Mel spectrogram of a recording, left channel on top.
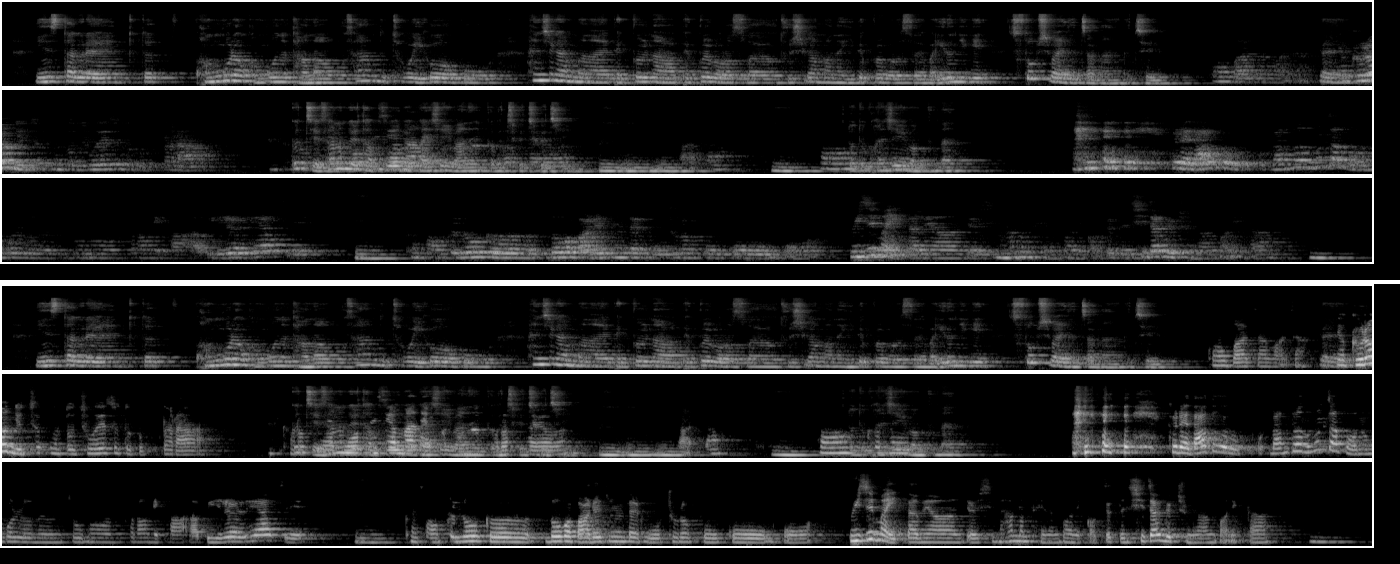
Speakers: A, in the centre; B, on the right (about 85°).
A: 인스타그램, 둘다 광고랑 광고는 다 나오고, 사람들 저거 이거 뭐, 한 시간 만에 100불 나, 백 불 벌었어요. 두 시간 만에 200불 벌었어요. 막 이런 얘기 수도 없이 많이 듣잖아. 그치?
B: 어, 맞아, 맞아.
A: 그래.
B: 야, 그런 유튜브는 또 조회수도 높더라. 그렇게
A: 그치? 사람들이
B: 뭐,
A: 다
B: 한
A: 부업에
B: 시간 만에
A: 관심이
B: 얼마
A: 많으니까.
B: 벌었어요.
A: 그치, 그치, 그치. 음, 음,
B: 맞아.
A: 음. 음,
B: 어,
A: 너도
B: 그래.
A: 관심이 많구나.
B: <laughs> 그래, 나도 남편 혼자 버는 걸로는 조금 그러니까 나도 일을 해야지.
A: 음,
B: 그래서 블로그 너가 말해준 대로 들어보고 뭐 의지만 있다면 열심히
A: 음,
B: 하면 되는 거니까 어쨌든 시작이 중요한 거니까
A: 음,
